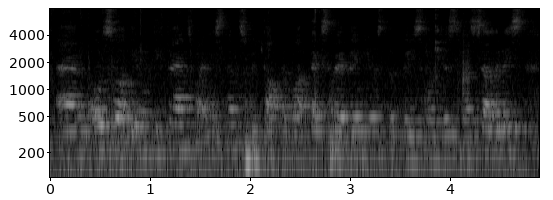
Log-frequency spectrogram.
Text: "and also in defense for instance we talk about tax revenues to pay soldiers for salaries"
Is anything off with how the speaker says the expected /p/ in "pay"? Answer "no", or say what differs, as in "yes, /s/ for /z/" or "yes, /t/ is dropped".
yes, /b/ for /p/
